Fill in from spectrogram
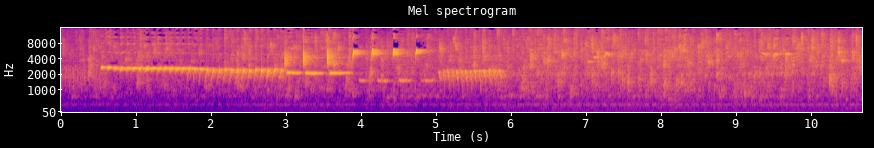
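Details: Canary singing: a long steady whistled note sliding slightly downward, then fast repeated chips, a low buzzy trill and a rapid rattling roll, followed by softer, quieter twittering and chirps.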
